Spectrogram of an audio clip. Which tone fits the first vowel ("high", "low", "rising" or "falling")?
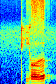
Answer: rising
